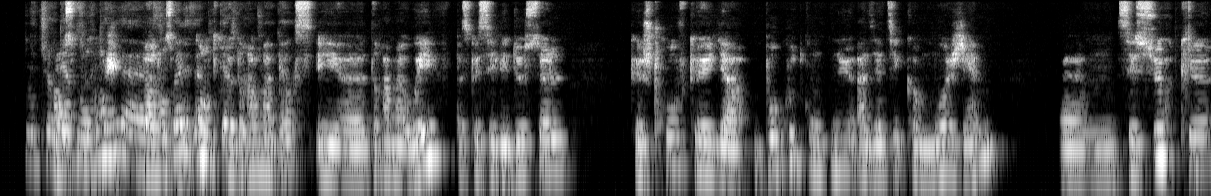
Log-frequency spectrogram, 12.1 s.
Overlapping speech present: Yes, from 0.5 s

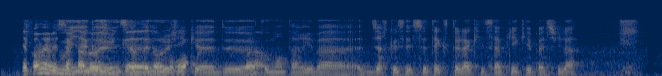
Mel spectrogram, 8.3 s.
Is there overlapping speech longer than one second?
Yes, from 0.7 s

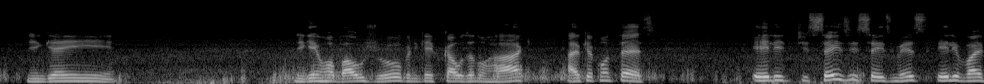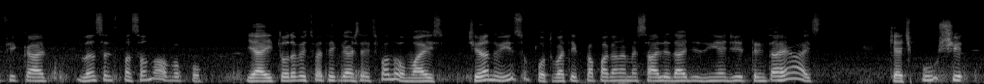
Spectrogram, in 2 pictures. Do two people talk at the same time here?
No

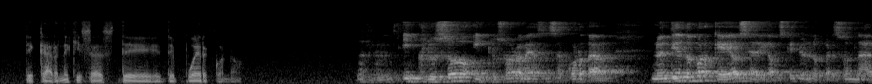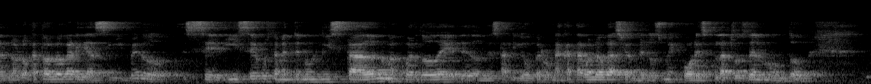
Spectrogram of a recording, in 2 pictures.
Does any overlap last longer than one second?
No

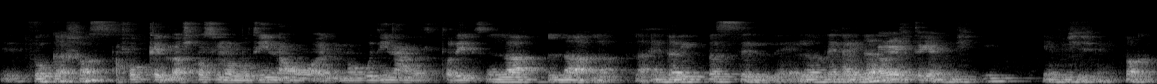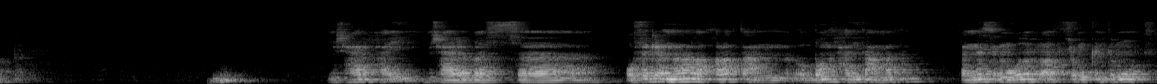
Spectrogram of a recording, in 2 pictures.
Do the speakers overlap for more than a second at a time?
No

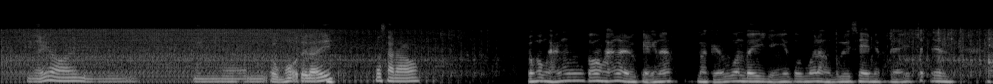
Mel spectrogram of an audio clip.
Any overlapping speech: No

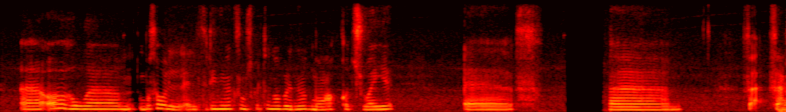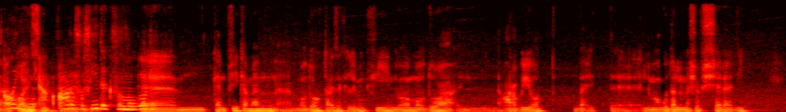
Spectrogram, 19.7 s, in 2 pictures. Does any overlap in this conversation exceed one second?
Yes, from 9.7 s

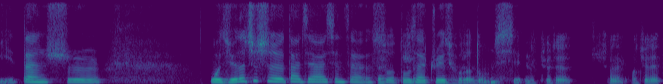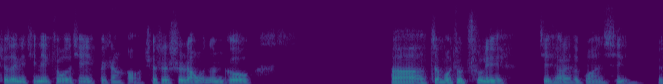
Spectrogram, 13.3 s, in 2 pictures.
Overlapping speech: Yes, from 3.8 s

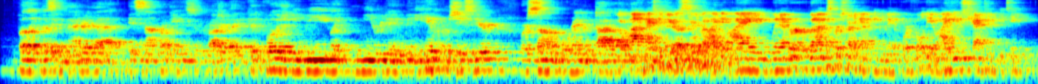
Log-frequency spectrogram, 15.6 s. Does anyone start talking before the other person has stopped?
Yes, from 9.2 s

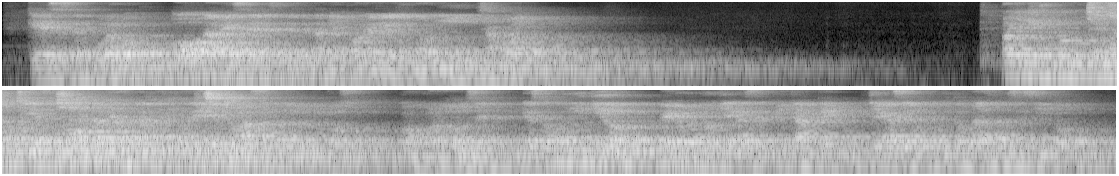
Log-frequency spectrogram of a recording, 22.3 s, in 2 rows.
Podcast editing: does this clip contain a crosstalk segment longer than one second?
Yes, from 10.9 s

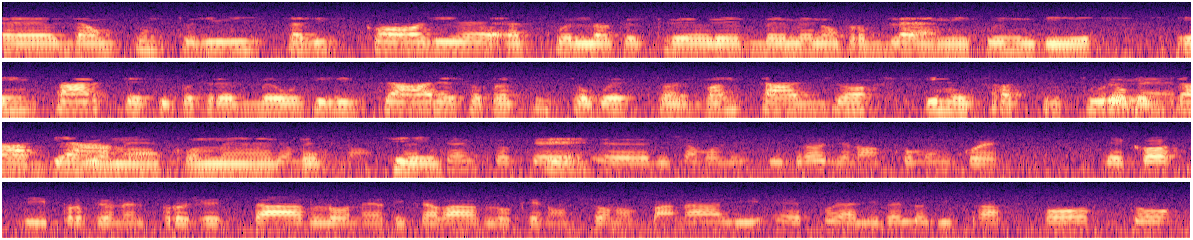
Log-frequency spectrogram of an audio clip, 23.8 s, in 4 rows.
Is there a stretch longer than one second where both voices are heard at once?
Yes, from 11.4 s

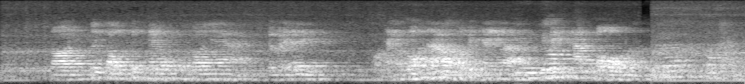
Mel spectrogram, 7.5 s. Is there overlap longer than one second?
Yes, from 3.8 s

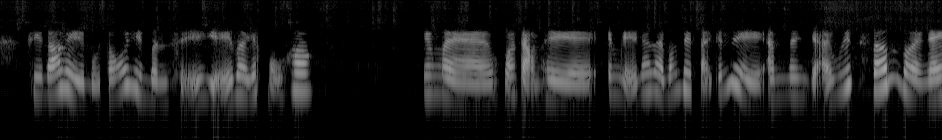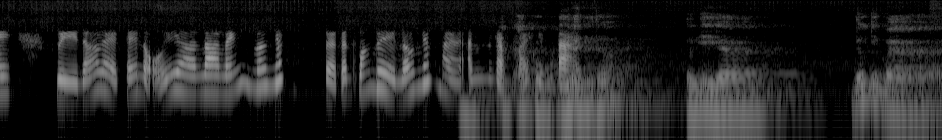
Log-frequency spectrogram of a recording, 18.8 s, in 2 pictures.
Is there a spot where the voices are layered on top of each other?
Yes, from 14.0 s

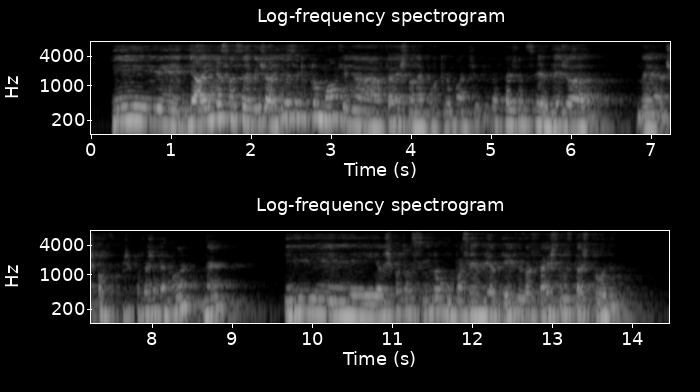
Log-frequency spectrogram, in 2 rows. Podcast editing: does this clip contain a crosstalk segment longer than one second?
No

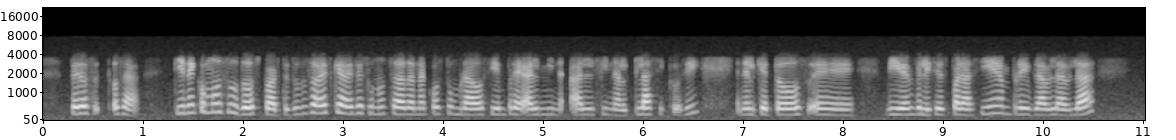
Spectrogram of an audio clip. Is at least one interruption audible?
No

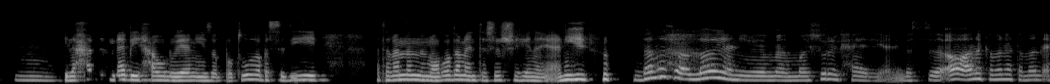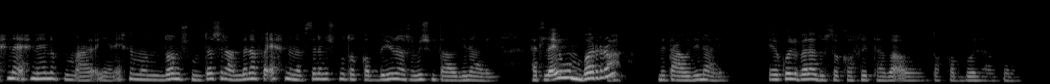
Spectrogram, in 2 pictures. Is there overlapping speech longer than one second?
No

